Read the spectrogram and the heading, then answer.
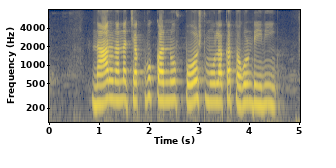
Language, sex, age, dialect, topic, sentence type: Kannada, female, 18-24, Central, banking, statement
